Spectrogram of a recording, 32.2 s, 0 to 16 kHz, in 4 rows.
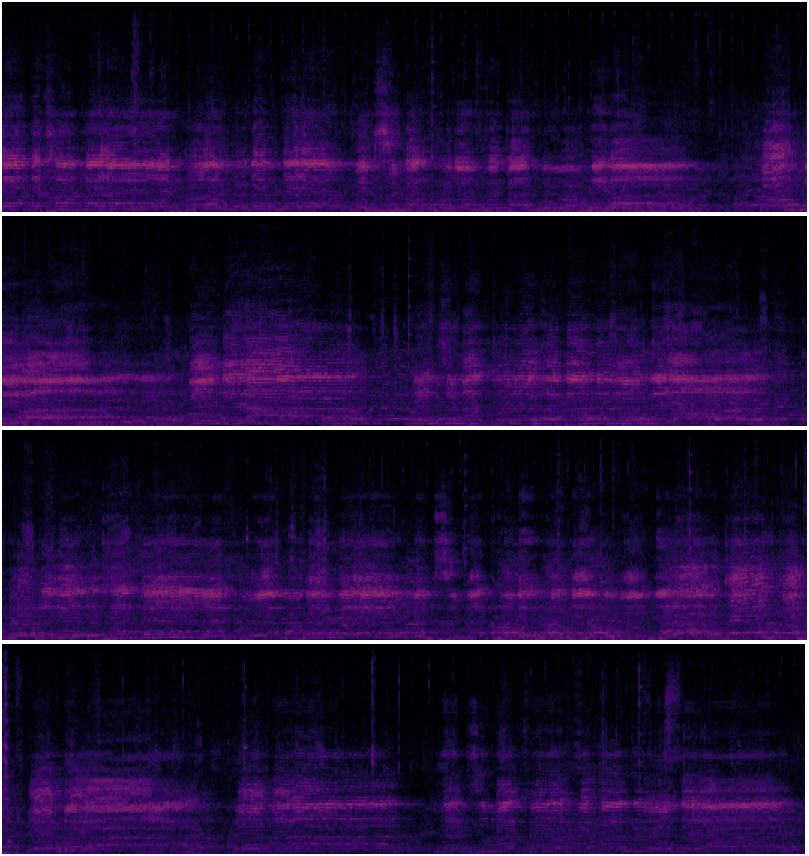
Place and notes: Quai des Pêcheurs, Strasbourg, Frankreich - demo 6.02.2020 réforme des retraites strasbourg
manifestation chant cgt
Grand Est, France métropolitaine, France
